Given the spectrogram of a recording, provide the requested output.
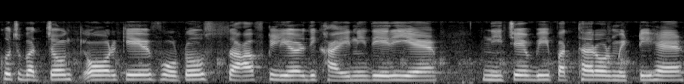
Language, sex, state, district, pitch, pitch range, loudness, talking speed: Hindi, female, Rajasthan, Bikaner, 210 Hz, 200-220 Hz, -13 LUFS, 165 wpm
